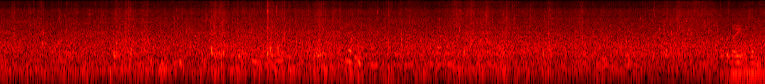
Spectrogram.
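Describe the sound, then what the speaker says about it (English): River water flows and splashes steadily around legs standing in the Faughan during kick sampling, a continuous close wash of moving water, with speech faintly present. "Put the net downstream, the water's flowing into it."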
